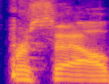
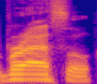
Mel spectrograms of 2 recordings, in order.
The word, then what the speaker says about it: Brassel: It's Brell, but it's fine. It doesn't matter. It's got it's s e l too. And I still said brassle. I think it's because I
